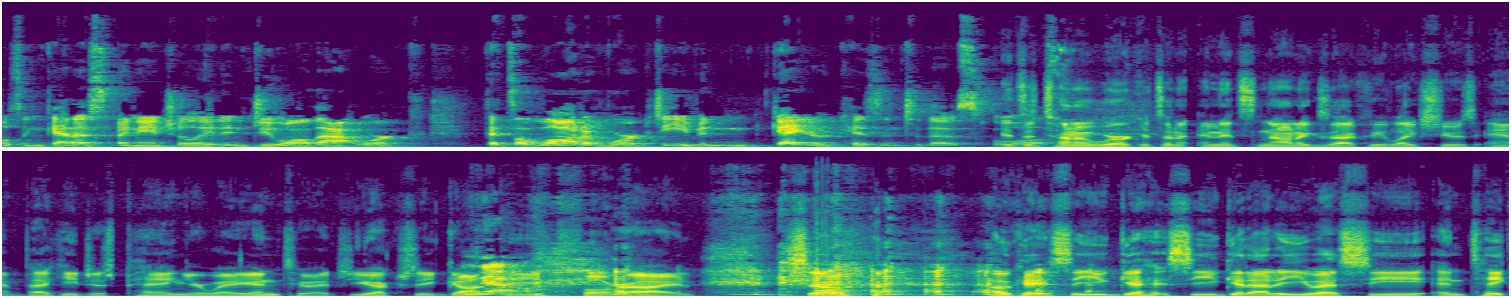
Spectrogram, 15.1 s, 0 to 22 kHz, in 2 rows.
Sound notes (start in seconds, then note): 9.8 laughing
